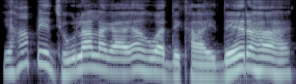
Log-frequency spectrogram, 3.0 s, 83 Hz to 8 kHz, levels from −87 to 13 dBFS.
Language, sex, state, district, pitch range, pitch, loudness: Hindi, male, Jharkhand, Ranchi, 150-200 Hz, 160 Hz, -14 LUFS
